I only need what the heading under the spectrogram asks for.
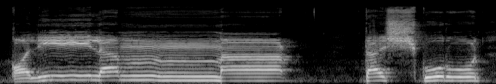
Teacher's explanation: And the next qalilam, qaf we read in heavy sound, lam we long due to ya madda. After the tanween, the next letter is mim. We make idgham with gunna, and we long 1 alif here.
